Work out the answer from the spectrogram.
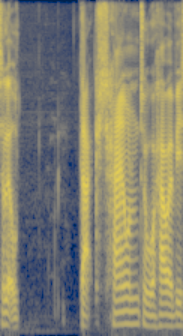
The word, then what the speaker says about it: dachshund: Dax Hound or something like I don't know how to pronounce it. It's German, I think. Yeah, Dutch hound is correct. You got it.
